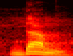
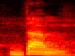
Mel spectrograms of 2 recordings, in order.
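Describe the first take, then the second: The two takes are said the same way.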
